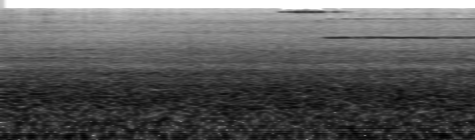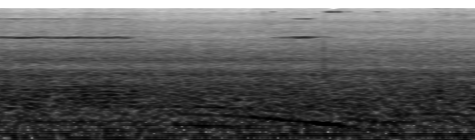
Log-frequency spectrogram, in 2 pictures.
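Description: Steady road and wind noise from a motorcycle riding through city traffic, with engine sound underneath; about four seconds in, an engine note slides down in pitch.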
